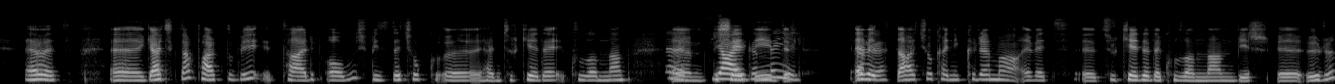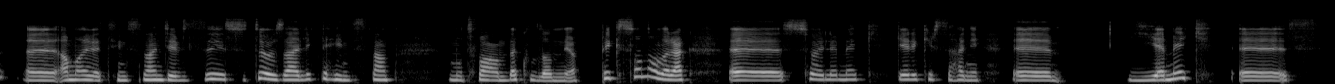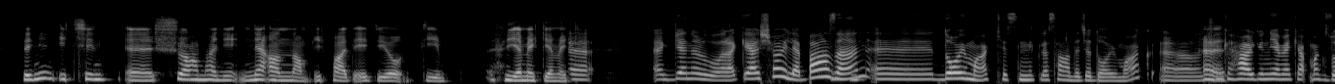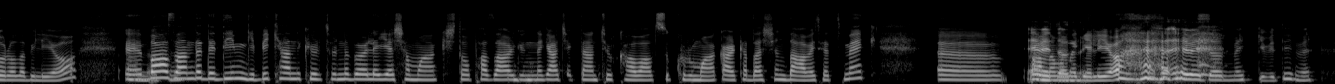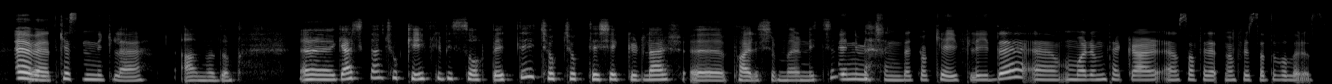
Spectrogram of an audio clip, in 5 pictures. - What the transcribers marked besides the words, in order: other background noise; tapping; chuckle; chuckle
- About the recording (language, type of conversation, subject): Turkish, podcast, Göç etmek yemek tercihlerinizi nasıl değiştirdi?
- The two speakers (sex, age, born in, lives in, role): female, 30-34, Turkey, Germany, guest; female, 40-44, Turkey, Spain, host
